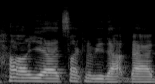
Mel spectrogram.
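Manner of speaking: ordinary talk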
